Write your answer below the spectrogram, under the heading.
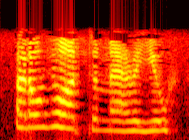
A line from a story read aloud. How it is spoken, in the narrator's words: Sansa wailed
